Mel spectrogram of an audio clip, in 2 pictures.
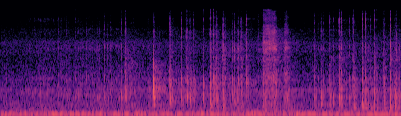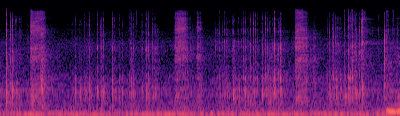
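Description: Scissors cutting through a sheet of watercolor paper: a faint, irregular string of short snips and crinkles.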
